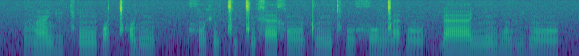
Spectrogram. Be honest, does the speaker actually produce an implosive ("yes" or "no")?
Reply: yes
